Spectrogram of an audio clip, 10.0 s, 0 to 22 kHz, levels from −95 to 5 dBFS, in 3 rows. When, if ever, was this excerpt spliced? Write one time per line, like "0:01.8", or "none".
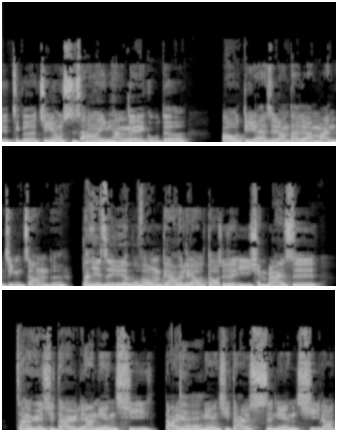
0:04.0
0:05.5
